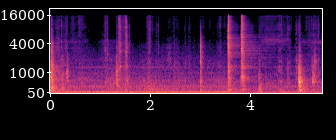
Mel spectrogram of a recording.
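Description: Several separate sharp clicks and knocks of plastic and metal parts being handled and pulled on, the loudest near the end, while parts of a DEF pump filter assembly are worked loose by hand. A steady low hum runs underneath.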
